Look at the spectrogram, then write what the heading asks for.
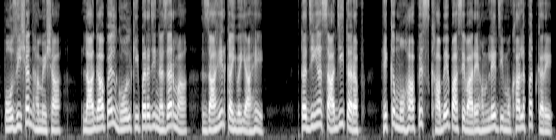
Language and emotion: Sindhi, neutral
